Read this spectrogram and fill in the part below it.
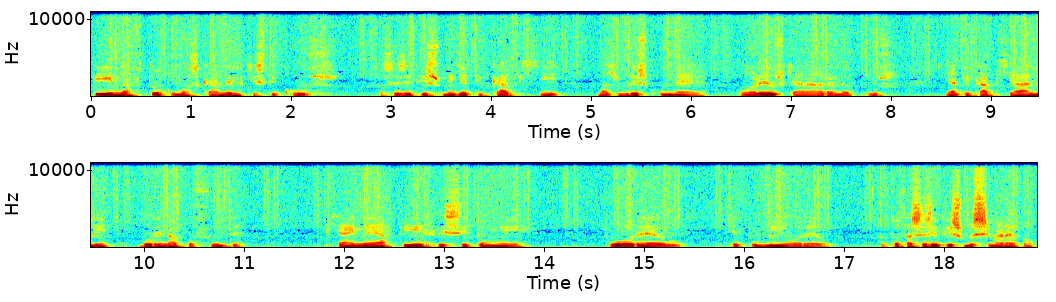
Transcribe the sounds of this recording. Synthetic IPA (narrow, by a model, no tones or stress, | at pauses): t̪iine̞ɐft̪o̞pumɐskɐnilcist̪ikus | θɐsizit̪isume̞ʝɐt̪ikɐpçi | mɐzvɾiskune̞ | o̞ɾe̞usce̞ɐɐɾe̞no̞t̪us | ʝɐt̪ikɐpçiɐli | bo̞ɾinɐpo̞θund̪e̞ | pçɐine̞ɐft̪iːxɾisit̪o̞mi | t̪uo̞ɾe̞u | ce̞t̪umio̞ɾe̞u | ɐft̪o̞θɐsizit̪isume̞sime̞ɾɐe̞ðo̞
